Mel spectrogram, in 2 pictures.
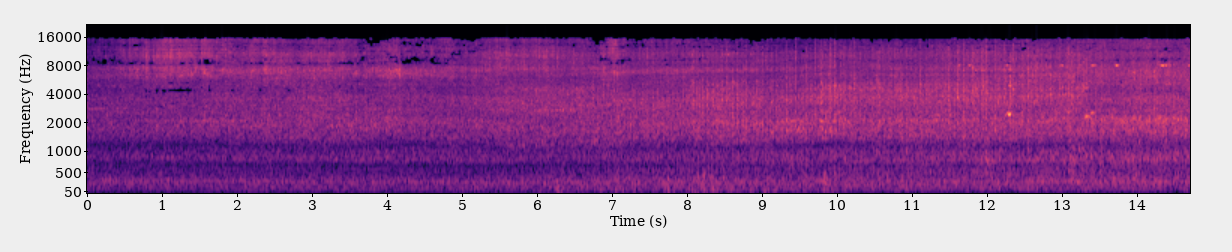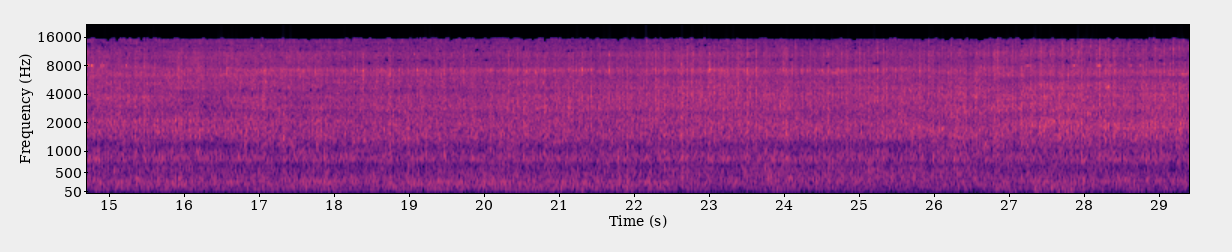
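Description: Kubota 105 rice combine harvester running steadily under load, engine and cutting machinery going together. It grows louder about six to eight seconds in as it comes closer, then holds level.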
